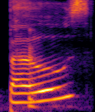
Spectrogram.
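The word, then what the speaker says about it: Beaux: a pet couture company bows and paws it's spelled b e a ux specializing in unique and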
